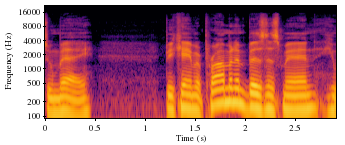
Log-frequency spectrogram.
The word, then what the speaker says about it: Ouimet: Francis Ouimet, or proper pronunciation, Francis Ouimet, became a prominent businessman.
